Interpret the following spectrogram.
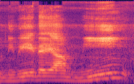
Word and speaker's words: निवेदयामि: एष रात्रिक धूप निवेदयामि, तो निवेदयामि मैं थोड़ा सा शायद ज़्यादा बोल रहा हूँ। निवेदयामि इस प्रकार से जो है लय के साथ जब बोला जाता है तो इस प्रकार से आ ही जाता है, तो उसमें बहुत सारे लोगों को शायद निवेदयामि ही सुनाई दे रहा है।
